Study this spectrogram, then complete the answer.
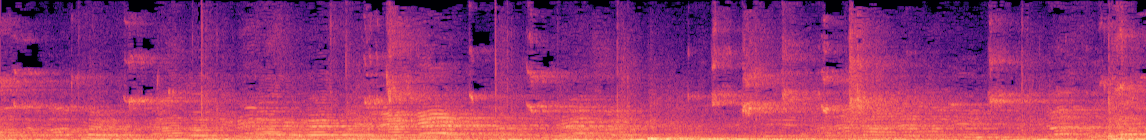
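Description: Men shout and call out in a large echoing hall.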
